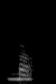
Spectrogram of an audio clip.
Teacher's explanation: जब आप माँ बोलोगे तो आपकी नाक से भी थोड़ी सी आवाज आएगी, अब आपने नाक बंद कर दी तो माँ पूरा आप ठीक से नहीं बोल पाओगे, जब आपको जुकाम होता है तो आप माँ नहीं बोल पाते, ठीक से क्लियर नहीं बोल पाते, क्योंकि उसमें नेजल नाक का यूज होता है, ठीक है।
